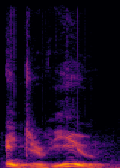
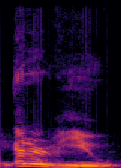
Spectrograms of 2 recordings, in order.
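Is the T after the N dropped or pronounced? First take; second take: pronounced; dropped. First: The T after the N is pronounced. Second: The T after the N is dropped. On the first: "instead of saying interview" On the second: "you can delete the T sound and you can say interview"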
